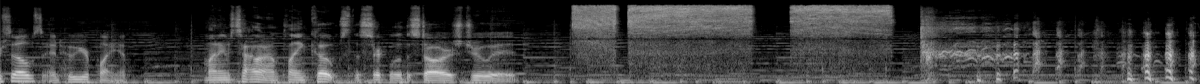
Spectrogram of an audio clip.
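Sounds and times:
speech: 0:00.0 - 0:06.4, 0:10.0 - 0:10.2, 0:11.2 - 0:11.8
compressed air spray dusting a keyboard: 0:05.7 - 0:09.0
laughter: 0:09.2 - 0:11.9.

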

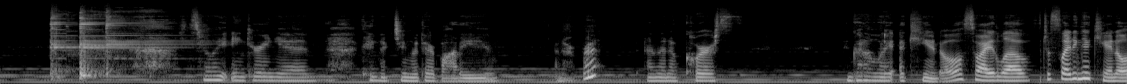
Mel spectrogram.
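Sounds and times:
bell ringing: 0:00.5 - 0:02.2
speech: 0:02.0 - 0:07.4, 0:08.4 - 0:11.2.

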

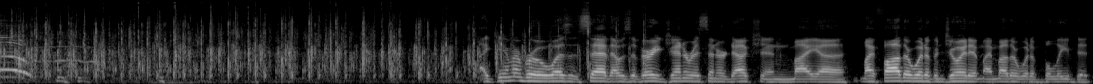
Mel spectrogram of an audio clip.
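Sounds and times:
audience applause welcoming a speaker: 0:00.0 - 0:06.7
speech: 0:04.8 - 0:10.9.

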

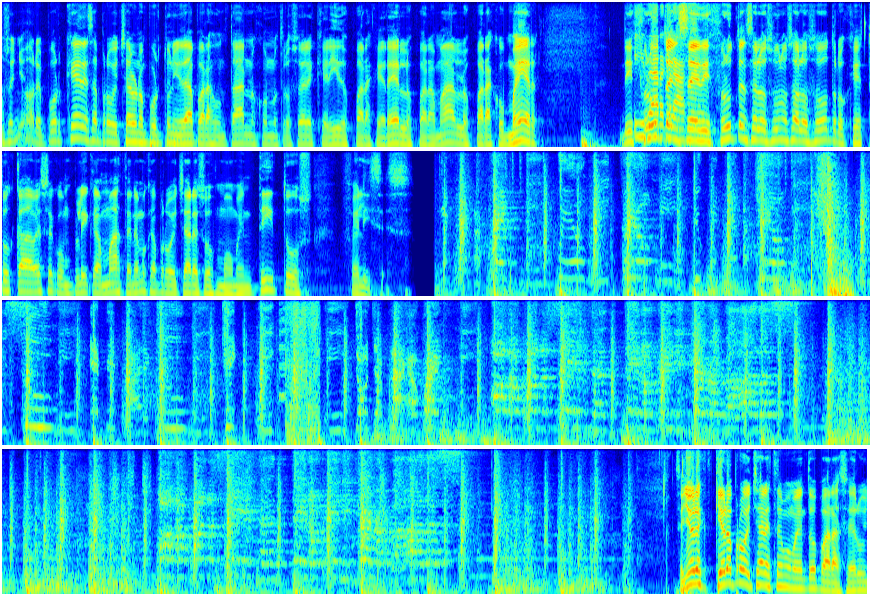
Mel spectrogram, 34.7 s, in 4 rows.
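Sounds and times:
speech: 0:00.0 - 0:13.2, 0:32.8 - 0:34.6
pop song with heavy drum beat and vocal melody: 0:05.8 - 0:06.9, 0:13.0 - 0:32.4.

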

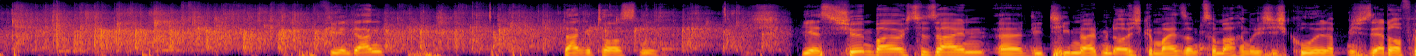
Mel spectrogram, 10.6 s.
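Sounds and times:
audience applause: 0:00.0 - 0:06.0
speech: 0:02.4 - 0:03.4, 0:04.2 - 0:10.6.

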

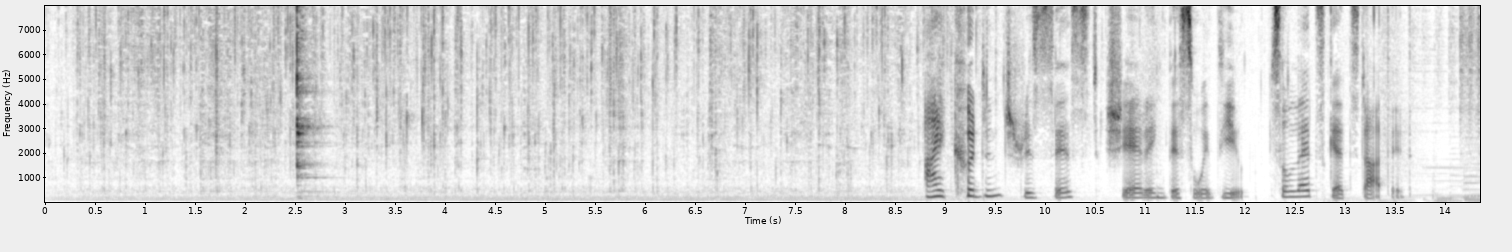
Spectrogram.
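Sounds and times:
chili sauce frying and sizzling: 0:00.0 - 0:10.4
speech: 0:08.8 - 0:13.7.

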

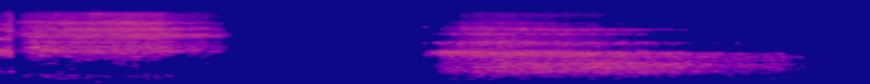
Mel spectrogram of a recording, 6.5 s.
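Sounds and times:
slow deep breath in and out during a guided breathing exercise: 0:00.0 - 0:01.8, 0:03.2 - 0:06.4.

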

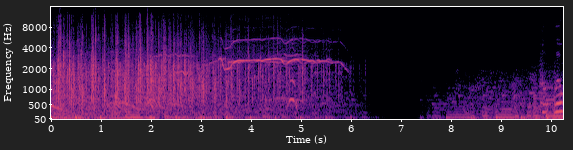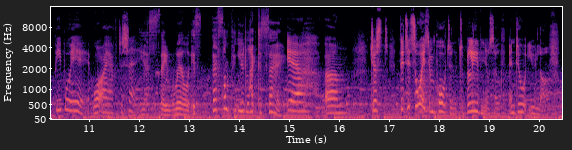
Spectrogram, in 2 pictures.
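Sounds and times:
audience round of applause: 0:00.0 - 0:06.1
speech: 0:10.1 - 0:20.4.

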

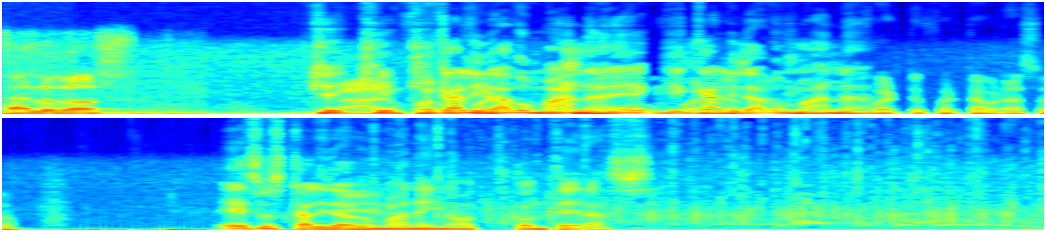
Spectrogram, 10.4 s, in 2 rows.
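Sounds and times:
speech: 0:00.0 - 0:00.8, 0:01.5 - 0:05.7, 0:06.3 - 0:08.6
euphoric applause: 0:06.9 - 0:10.4.

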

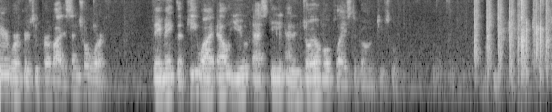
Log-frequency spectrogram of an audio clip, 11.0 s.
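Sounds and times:
speech: 0:00.0 - 0:02.2, 0:03.0 - 0:08.1
applause: 0:09.4 - 0:11.0.

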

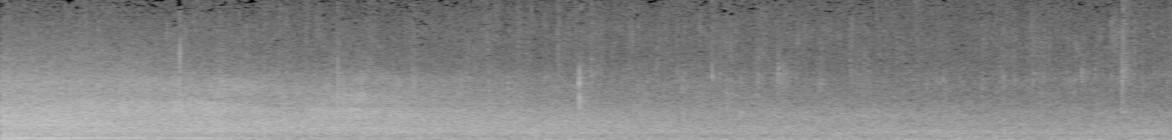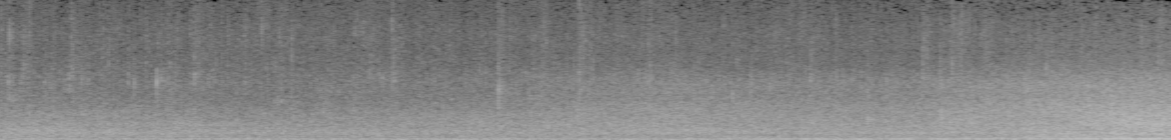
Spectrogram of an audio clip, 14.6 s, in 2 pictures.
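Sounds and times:
vehicle passing: 0:00.0 - 0:01.9, 0:13.0 - 0:14.6
steady morning rain: 0:00.0 - 0:14.6.

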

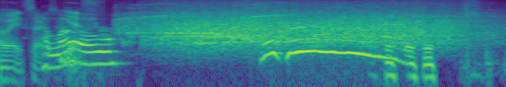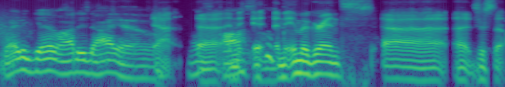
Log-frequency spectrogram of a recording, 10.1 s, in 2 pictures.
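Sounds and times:
speech: 0:00.0 - 0:01.5, 0:02.6 - 0:04.5, 0:05.1 - 0:10.1
applause sound effect: 0:01.1 - 0:05.3
laughter: 0:02.5 - 0:05.1, 0:07.0 - 0:08.2.

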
